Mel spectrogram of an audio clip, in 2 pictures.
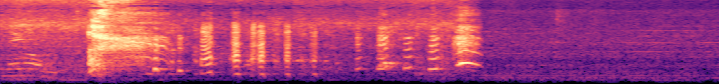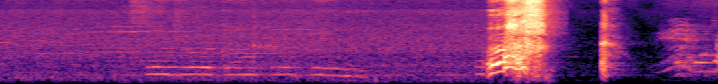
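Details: Deliberately faked sneezes as a prank: loud, explosive sneezes with laughter and talk between them.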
